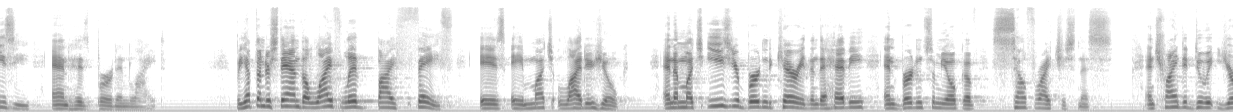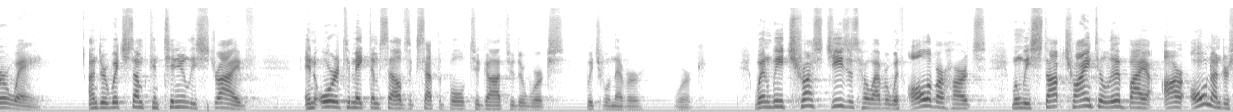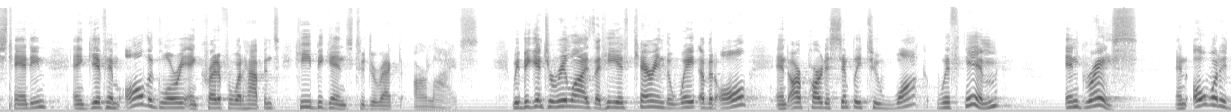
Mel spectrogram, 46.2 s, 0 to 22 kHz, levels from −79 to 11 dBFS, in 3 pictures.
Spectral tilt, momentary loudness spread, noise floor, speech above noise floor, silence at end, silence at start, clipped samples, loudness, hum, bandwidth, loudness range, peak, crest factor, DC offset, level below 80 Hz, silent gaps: -4 dB/octave; 15 LU; -61 dBFS; 30 dB; 0 s; 0 s; under 0.1%; -30 LUFS; none; 16.5 kHz; 6 LU; -10 dBFS; 22 dB; under 0.1%; -62 dBFS; none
